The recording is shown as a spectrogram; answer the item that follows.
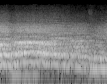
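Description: Choral intro music: a choir singing long, held notes.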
